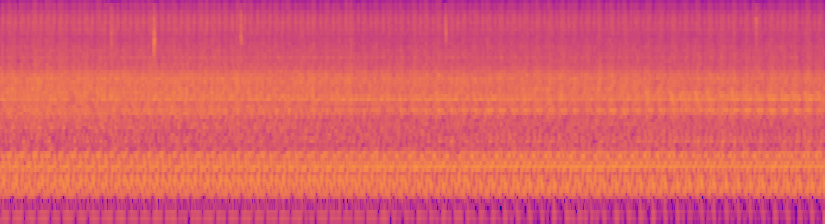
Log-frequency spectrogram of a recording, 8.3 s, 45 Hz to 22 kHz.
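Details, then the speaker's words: 2018 F150 Coyote engine swapped into a 1965 F250 4x4, at idle: steady uneven pulse about four per second, a dead cylinder whose coil never fires. The coil has power, so the driver signal is suspected. "so we have power to the coil which could mean the driver is bad meaning these are sending the signal to turn it on and off because you can hear if you unplug another one you can hear the engine change"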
